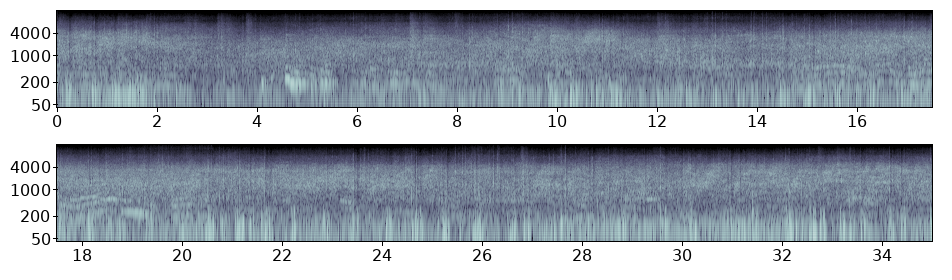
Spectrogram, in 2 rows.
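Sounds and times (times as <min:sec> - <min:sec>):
model train wheels rumbling: 0:00.0 - 0:35.0.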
